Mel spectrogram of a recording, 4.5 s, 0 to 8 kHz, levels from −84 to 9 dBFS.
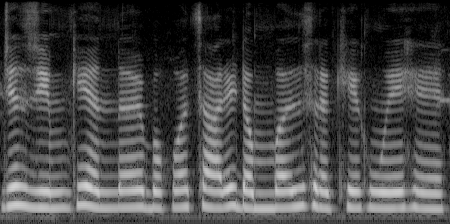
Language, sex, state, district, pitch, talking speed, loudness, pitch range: Hindi, female, Jharkhand, Ranchi, 225 Hz, 135 wpm, -15 LUFS, 220-230 Hz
